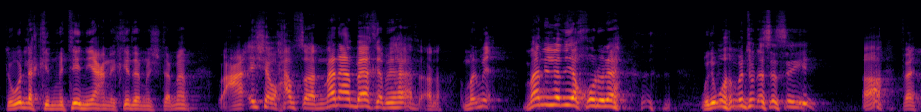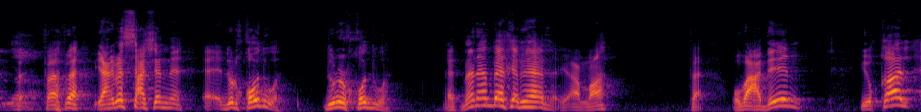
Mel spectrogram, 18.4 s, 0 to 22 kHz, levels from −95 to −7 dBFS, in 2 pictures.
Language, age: Arabic, 60-79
